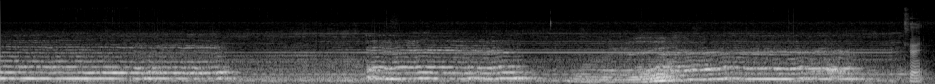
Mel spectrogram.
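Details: Woman with benign essential tremor, tremor of the vocal cords during sustained phonation; essential vocal tremor.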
